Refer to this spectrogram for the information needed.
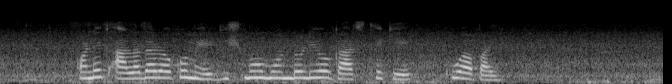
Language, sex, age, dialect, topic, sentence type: Bengali, female, 25-30, Northern/Varendri, agriculture, statement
